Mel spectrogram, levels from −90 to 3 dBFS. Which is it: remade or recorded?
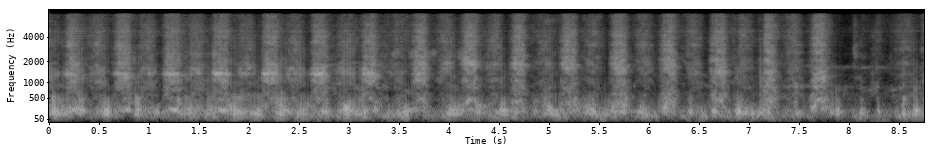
remade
